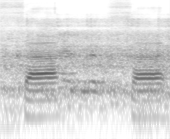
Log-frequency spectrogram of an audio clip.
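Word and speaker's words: فاء: তারপরে হচ্ছে ফা, ফায়ের উচ্চারণ আমাদের ফয়ের মতোই, ফ যেরকম ফ আমরা উচ্চারণ করি এরকম ফা।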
